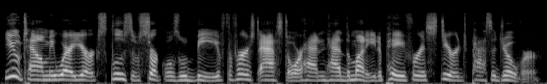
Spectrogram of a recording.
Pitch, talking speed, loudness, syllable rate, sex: 200 Hz, 265 wpm, -22 LUFS, 6.7 syllables/s, female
